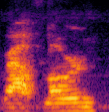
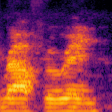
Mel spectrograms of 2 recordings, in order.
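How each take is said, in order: First: Lauren is said the American way. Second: Lauren is said in a non-American way. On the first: This is how Americans say it. "it's usually American people and they call it Ralph Lauren" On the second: This is how the speaker has always said it. "thirty years I've been saying Ralph Lauren"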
